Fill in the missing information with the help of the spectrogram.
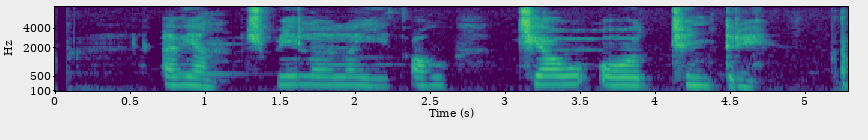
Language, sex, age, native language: Icelandic, male, 12, Icelandic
